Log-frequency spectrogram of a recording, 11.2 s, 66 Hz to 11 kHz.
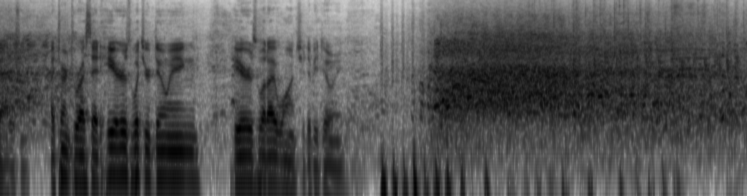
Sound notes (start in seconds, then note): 6.2 laughter; 6.9 applause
